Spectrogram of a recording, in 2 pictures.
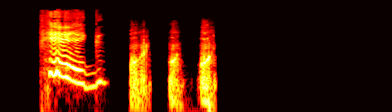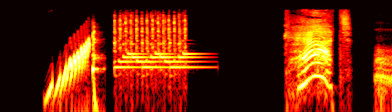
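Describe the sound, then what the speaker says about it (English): A toy pig oinks in a Fisher-Price Puppy learning toy for babies: a few grunting snorts, then a rising boing sweep and a bright chime, followed by more snorts, all loud and close with gaps of silence between. "Pig."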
